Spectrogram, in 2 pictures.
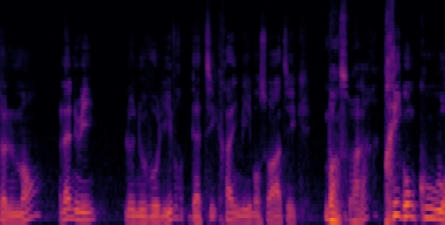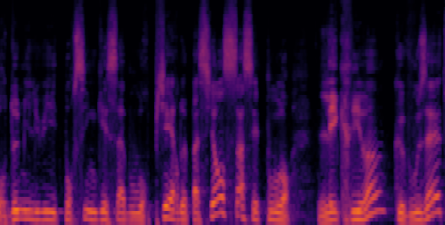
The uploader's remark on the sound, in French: une nouvelle émission depuis le Festival de Cannes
